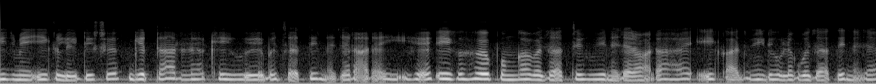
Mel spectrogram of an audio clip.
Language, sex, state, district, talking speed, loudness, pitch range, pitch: Hindi, female, Bihar, Jamui, 185 wpm, -19 LUFS, 220-245 Hz, 230 Hz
